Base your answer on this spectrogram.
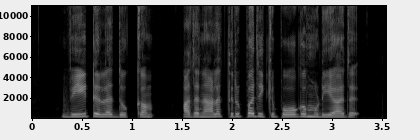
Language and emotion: Tamil, sad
